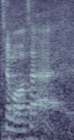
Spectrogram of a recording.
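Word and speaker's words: Timothée: Timote. But nobody everyone I never knew that. Everyone knows Timothy, but I heard somebody say the right way to say is Timote.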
